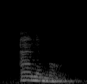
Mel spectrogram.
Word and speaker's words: animal: Et le i et le a sont pas vraiment prononcés en fait, c'est des petits e. Animal.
